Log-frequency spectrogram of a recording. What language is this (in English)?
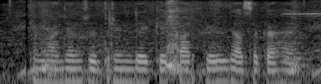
Magahi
